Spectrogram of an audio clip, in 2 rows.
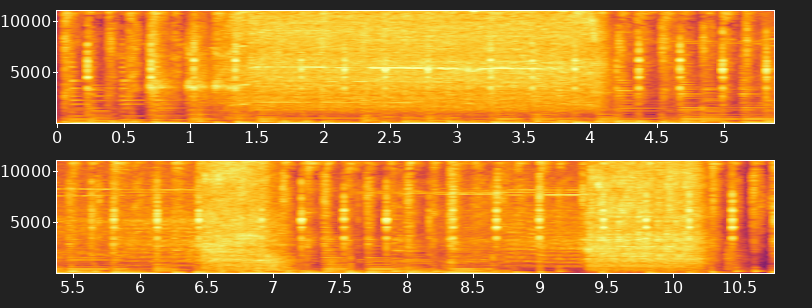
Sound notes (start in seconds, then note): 1.6 drilling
